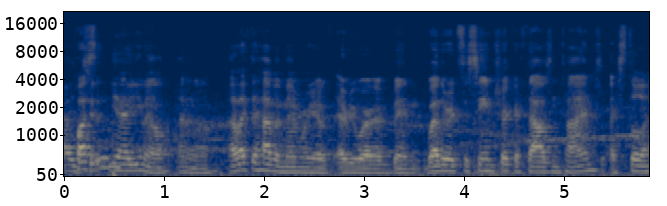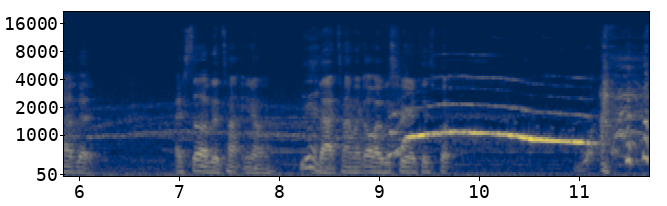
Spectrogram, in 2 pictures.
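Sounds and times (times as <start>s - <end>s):
speech: 0.0s - 6.3s, 7.0s - 9.9s
emergency vehicle siren wailing while passing outside: 0.0s - 11.7s
voices or laughter: 10.9s - 11.7s.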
